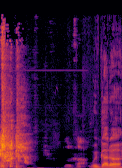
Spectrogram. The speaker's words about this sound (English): we've got a cough. And a lot of mucus.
